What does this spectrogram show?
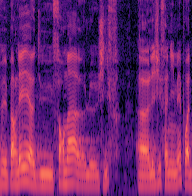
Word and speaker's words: GIF: et à regarder des gifes qu'elle a préparé donc ça va être un peu pourri désolé première chose comment ça se prononce alors la réponse on la connaît tous Voilà c'est gif pas gif euh il y a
